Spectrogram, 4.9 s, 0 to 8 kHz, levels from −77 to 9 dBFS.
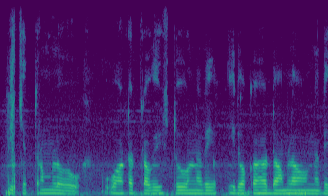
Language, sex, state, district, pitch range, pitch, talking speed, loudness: Telugu, male, Telangana, Hyderabad, 125-130 Hz, 125 Hz, 120 wpm, -19 LUFS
